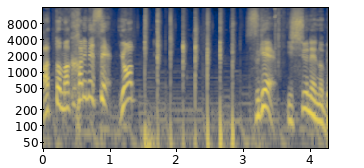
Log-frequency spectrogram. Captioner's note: applause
